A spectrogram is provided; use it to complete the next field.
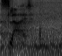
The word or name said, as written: slide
